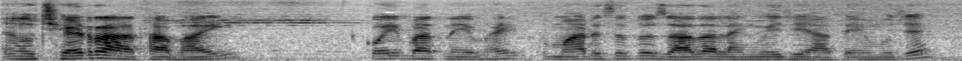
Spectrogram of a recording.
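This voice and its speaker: With noticeable background noise and audible room echo, a man speaks at a moderate pace with fairly even intonation. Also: medium pitch for a man. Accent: non-native. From Bangalore, Karnataka, India. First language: Urdu (speaking Hindi). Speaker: aquarium vlogger. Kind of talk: casual vlog.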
